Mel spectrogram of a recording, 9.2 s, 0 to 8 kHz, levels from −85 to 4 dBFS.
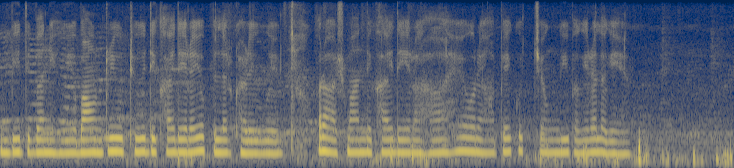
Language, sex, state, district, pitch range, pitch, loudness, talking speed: Hindi, female, Bihar, Darbhanga, 180-195 Hz, 185 Hz, -17 LUFS, 195 wpm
